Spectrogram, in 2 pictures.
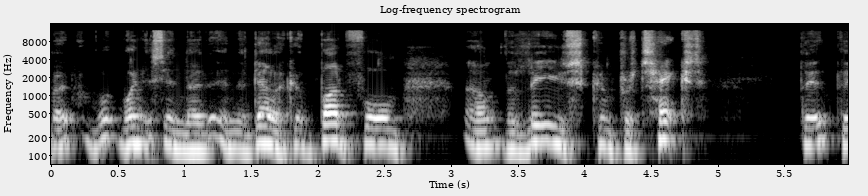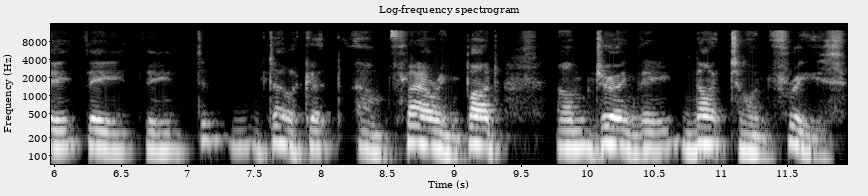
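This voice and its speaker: A dark, mellow, somewhat breathy tone at a fairly slow pace, with ordinary pitch variation and audible room echo. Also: man. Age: 70s. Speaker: retired biologist giving a talk. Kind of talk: lecture. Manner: halting, many repetitions and stutters.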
